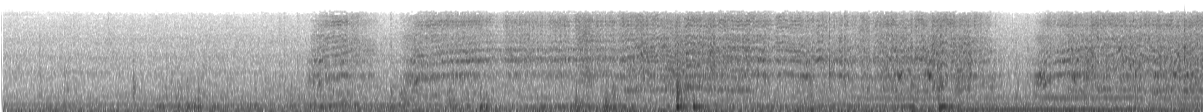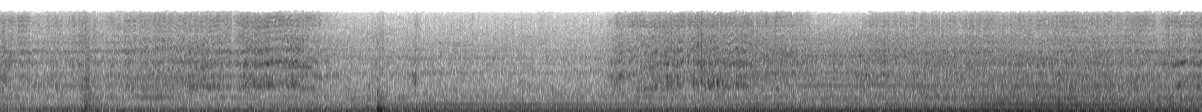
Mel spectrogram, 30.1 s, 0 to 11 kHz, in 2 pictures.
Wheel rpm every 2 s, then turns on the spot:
0, 10, 80, 160, 160, 150, 100, 180, 200, 90, 0, 120, 110, 180, 200.
none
